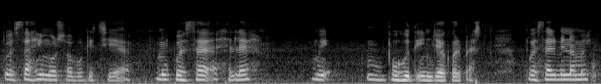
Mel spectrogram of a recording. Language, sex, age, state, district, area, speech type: Odia, female, 18-30, Odisha, Balangir, urban, spontaneous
